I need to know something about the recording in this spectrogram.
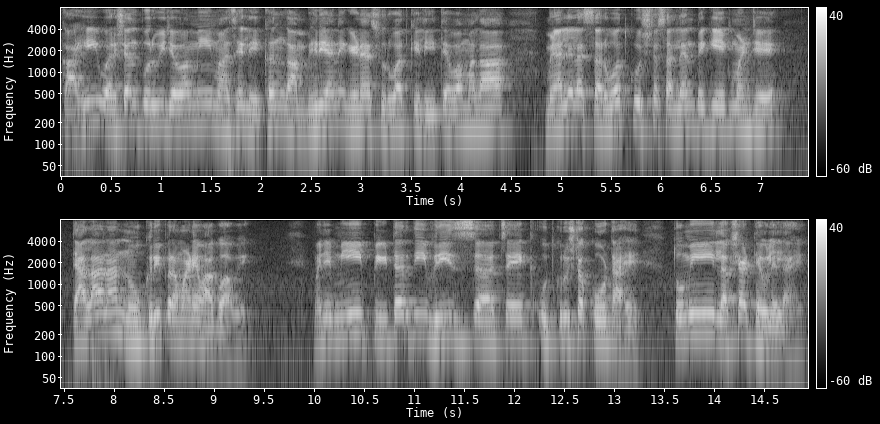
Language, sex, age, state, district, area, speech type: Marathi, male, 30-45, Maharashtra, Mumbai City, urban, spontaneous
